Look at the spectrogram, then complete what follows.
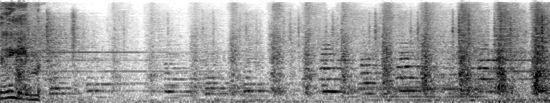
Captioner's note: chug-Chug-Cug-Chug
